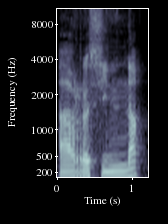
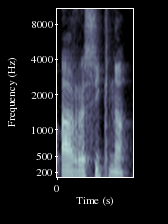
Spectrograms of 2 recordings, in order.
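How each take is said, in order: First: "Arsinna" with a long double N. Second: "arsikna" with a hard stop before N; GN as separate consonants. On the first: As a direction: hold the NN in "Arsinna", slowly. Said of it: "se prononce au choix comme une double N". (« Arsinna » avec un double N) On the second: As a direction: sound both consonants in "arsikna". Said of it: "ou bien G N, gn". (« arsikna » avec G dur puis N) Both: Shown as a demonstration.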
